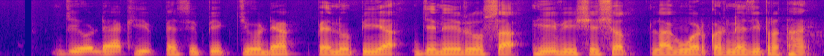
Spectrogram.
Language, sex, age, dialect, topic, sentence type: Marathi, male, 18-24, Varhadi, agriculture, statement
